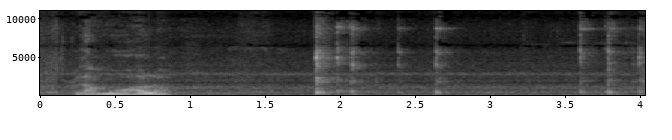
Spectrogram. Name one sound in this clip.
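A knife clinks against a plate.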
